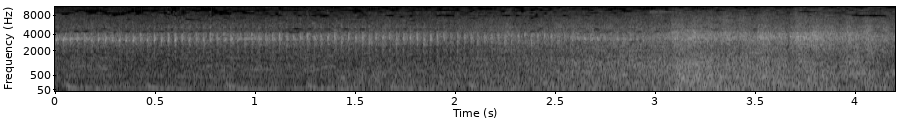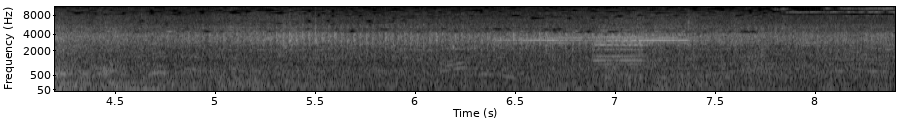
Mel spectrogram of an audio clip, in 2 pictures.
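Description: Convoy of SUVs and motorbikes driving past, engine and tyre noise swelling loudest about three seconds in as a vehicle passes close. A short car horn toot sounds near the end.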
